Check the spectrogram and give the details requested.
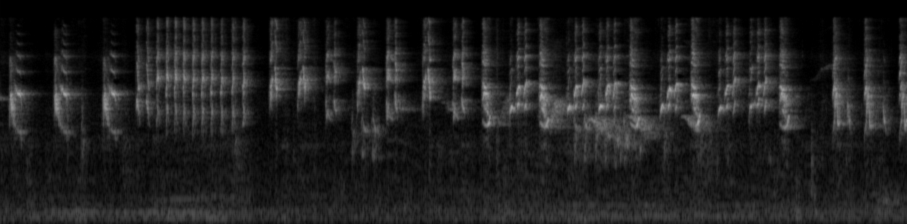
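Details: Long-tailed shrike song as a lure for shrikes that rarely sing: a lively stream of sharp chips, rapid rattling trills and scratchy chattering notes, repeated at roughly one per second, with faint low hum.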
